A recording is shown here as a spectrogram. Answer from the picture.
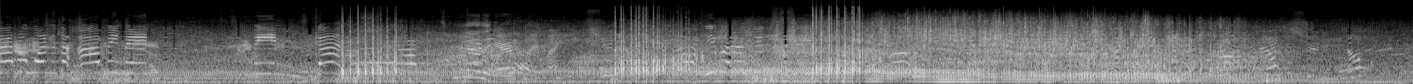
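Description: Messerschmitt Bf 108 Taifun flying past in a display: engine and propeller noise builds to a peak about halfway through. Its pitch then drops as the aircraft passes and draws away.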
